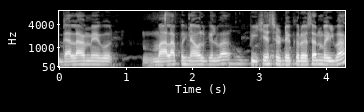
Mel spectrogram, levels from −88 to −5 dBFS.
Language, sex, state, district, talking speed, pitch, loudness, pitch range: Bhojpuri, male, Bihar, Muzaffarpur, 165 wpm, 135 Hz, -17 LUFS, 130-140 Hz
